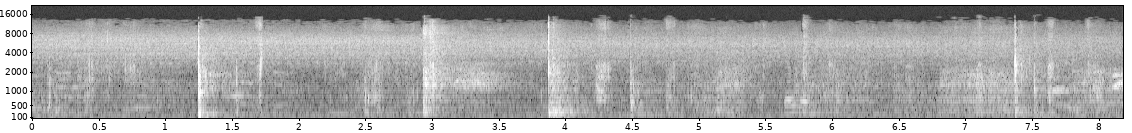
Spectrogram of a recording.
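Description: A basketball giving a few faint, sharp knocks spaced a second or more apart as it is shot off the backboard and rim and bounces on the asphalt driveway.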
